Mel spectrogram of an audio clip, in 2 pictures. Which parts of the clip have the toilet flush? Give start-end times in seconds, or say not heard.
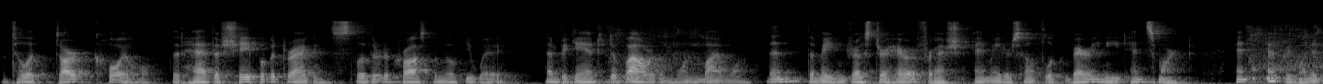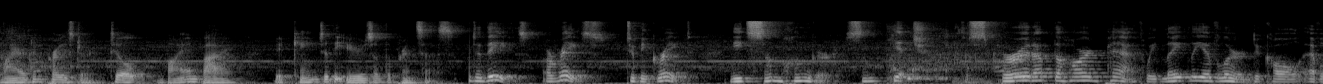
6.0-7.3, 12.4-13.7, 22.1-23.3.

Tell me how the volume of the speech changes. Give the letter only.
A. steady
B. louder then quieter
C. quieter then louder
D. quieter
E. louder
A.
